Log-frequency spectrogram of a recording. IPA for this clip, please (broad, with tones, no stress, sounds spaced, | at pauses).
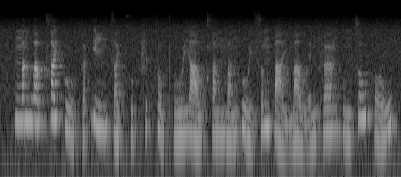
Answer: ŋ ɐ˥ ŋ w ɐ˥ w kʰ ɐ˥ j k uː˨˩ k ɐ˨˥ k̚ j iː˧ m t͡s ɐ˨˥ j kʷʰ ɐ˨˥ p̚ f ɪ˧ k̚ s o˨˩ w pʰ uː˨˧ j aː˨˧ w kʰ ɐ˧ n m ɐ˨˥ ŋ p uː˨˩ j s ʊ˥ ŋ p aː˨˩ j m aː˨˩ w l ɪ˨ ŋ f œː˧ ŋ kʷ ɪ˨ ŋ t͡s o˥ w h o˨˥ w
